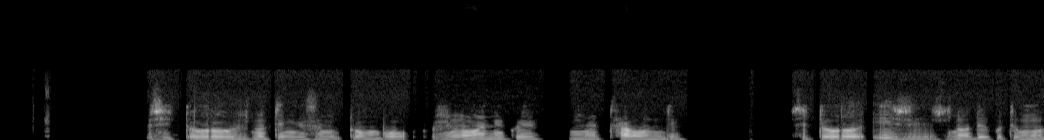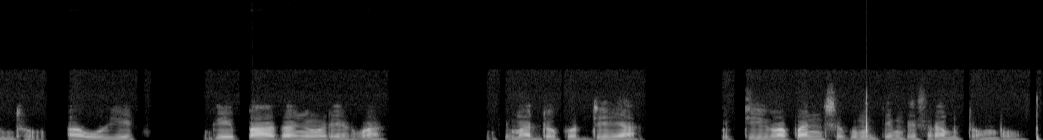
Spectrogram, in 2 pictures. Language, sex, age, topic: Ndau, male, 18-24, health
